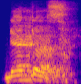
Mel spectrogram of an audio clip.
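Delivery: डेटर्स said as "detters", no b sound; silent b pronunciation. Shown as a demonstration. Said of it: "इसमें बेटे बी silent रहता है". (बी silent, डेटर्स)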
